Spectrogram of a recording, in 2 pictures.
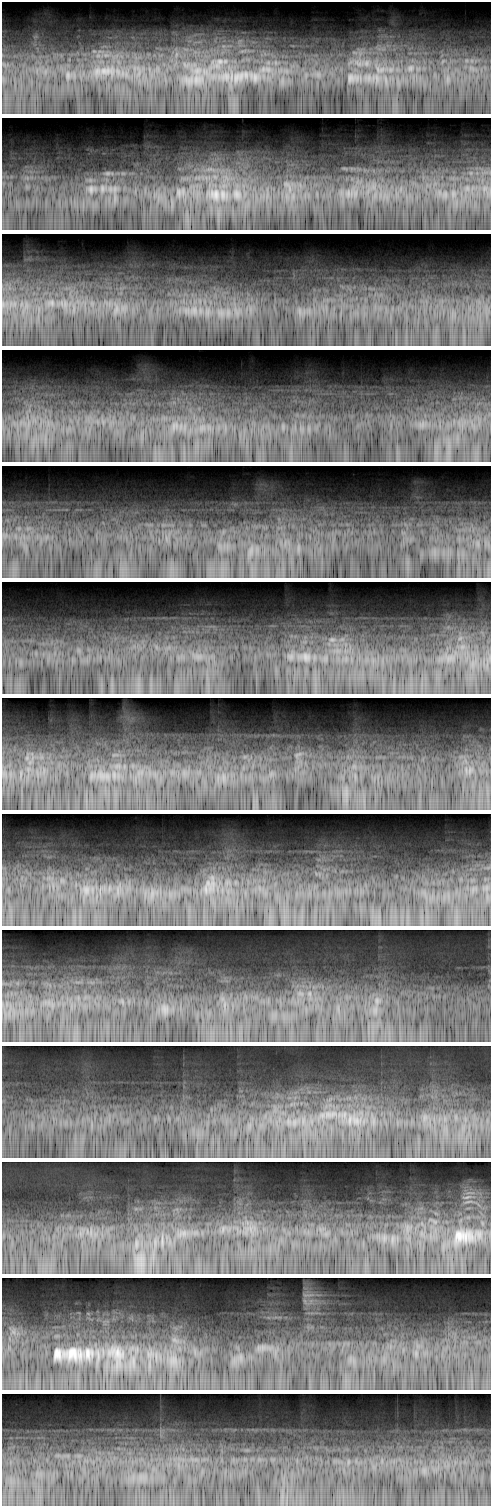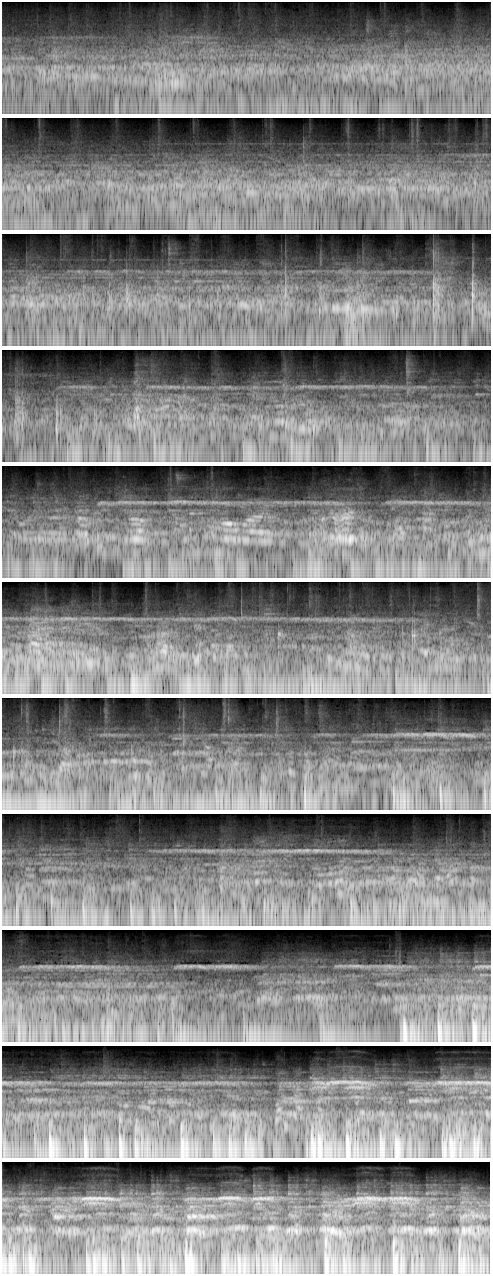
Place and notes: Itamachi, Tagawa, Fukuoka, Japan - School Children Playing Bamboo Flutes
Walking from the covered shopping arcade into the festival and back again.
